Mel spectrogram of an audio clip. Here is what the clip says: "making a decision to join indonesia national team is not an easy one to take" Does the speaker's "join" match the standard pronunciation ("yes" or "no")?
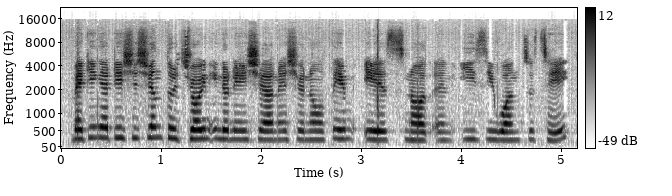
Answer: yes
